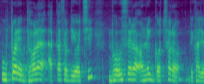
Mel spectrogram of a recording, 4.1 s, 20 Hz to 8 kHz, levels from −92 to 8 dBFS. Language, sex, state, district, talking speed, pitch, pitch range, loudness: Odia, male, Odisha, Nuapada, 145 wpm, 185 Hz, 160-200 Hz, -16 LUFS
